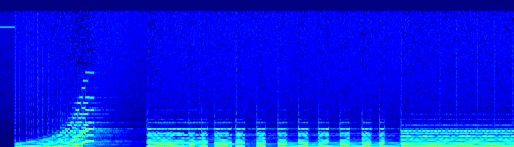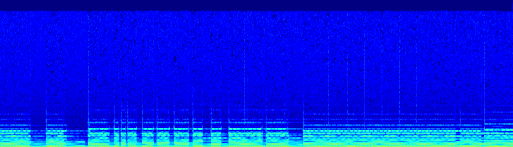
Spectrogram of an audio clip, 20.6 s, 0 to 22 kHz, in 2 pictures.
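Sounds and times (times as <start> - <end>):
organ prelude: 0.3 - 20.5.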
